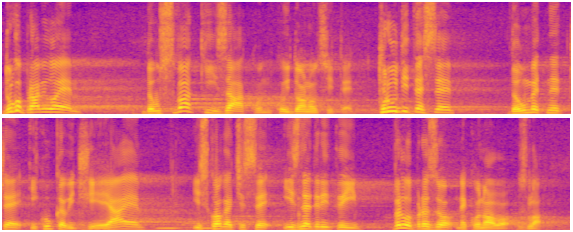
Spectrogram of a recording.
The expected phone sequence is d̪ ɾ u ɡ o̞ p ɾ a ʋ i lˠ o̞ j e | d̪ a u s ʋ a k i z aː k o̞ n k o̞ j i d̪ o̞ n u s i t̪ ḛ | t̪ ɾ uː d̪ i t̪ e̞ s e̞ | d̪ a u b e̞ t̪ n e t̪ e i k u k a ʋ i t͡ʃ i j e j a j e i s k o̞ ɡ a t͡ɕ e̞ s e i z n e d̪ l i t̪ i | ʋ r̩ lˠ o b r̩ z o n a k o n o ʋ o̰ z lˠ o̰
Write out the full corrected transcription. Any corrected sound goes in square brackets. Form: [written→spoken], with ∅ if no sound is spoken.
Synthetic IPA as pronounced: d̪ ɾ u ɡ o̞ p ɾ a ʋ i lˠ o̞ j e | d̪ a u s ʋ a k i z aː k o̞ n k o̞ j i d̪ o̞ n [u→o] s i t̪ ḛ | t̪ ɾ uː d̪ i t̪ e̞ s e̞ | d̪ a u [b→m] e̞ t̪ n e t̪ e i k u k a ʋ i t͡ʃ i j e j a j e i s k o̞ ɡ a t͡ɕ e̞ s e i z n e d̪ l i t̪ i | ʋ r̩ lˠ o b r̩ z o n [a→e] k o n o ʋ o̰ z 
